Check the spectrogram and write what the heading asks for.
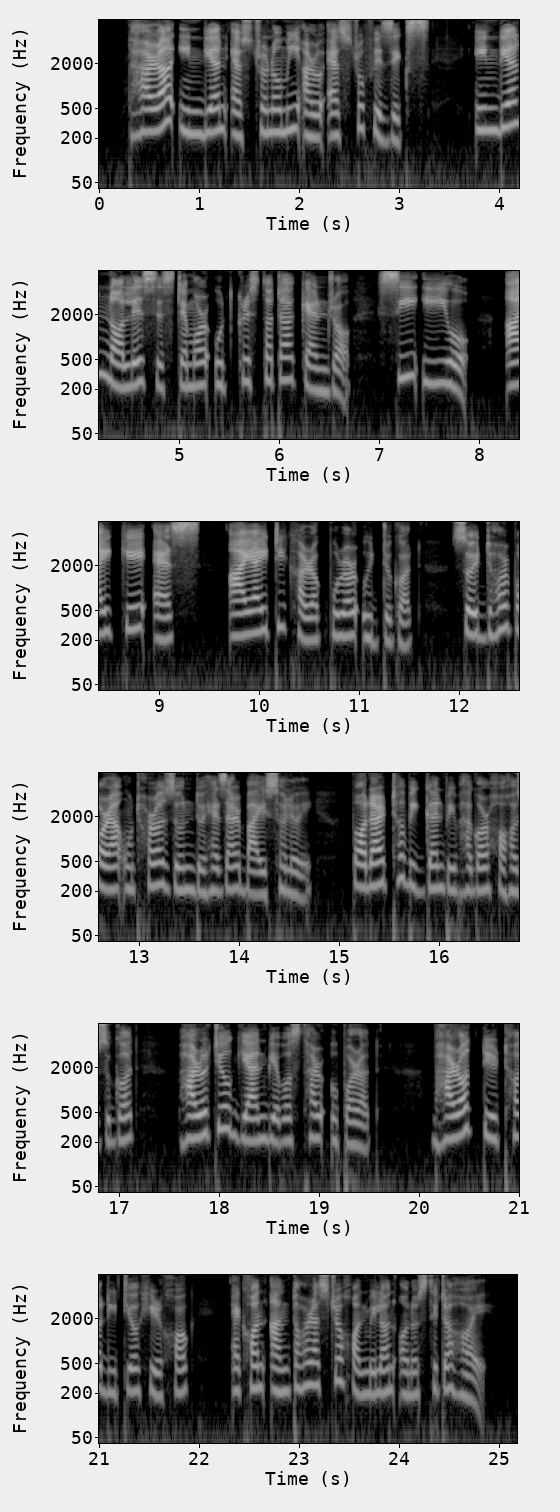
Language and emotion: Assamese, neutral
